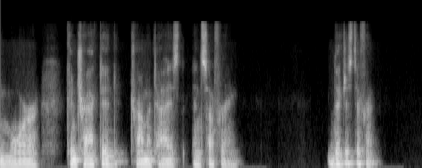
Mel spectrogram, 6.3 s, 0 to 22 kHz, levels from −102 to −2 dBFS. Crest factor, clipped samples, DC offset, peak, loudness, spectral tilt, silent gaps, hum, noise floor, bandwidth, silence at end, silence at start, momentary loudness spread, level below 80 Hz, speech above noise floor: 18 dB; under 0.1%; under 0.1%; -4 dBFS; -21 LUFS; -6.5 dB/octave; none; none; -80 dBFS; 12.5 kHz; 0.7 s; 0 s; 10 LU; -54 dBFS; 60 dB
